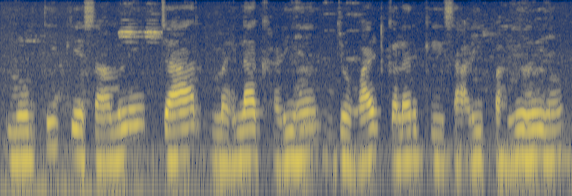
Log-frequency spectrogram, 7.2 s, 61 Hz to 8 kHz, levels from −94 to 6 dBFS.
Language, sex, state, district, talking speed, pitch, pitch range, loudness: Hindi, male, Rajasthan, Churu, 125 wpm, 155 Hz, 145-160 Hz, -16 LUFS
